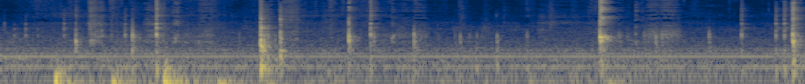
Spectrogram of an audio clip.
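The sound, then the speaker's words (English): Knife and plate clinks as homemade cookies made with butter, flour, sugar, candy canes and mint extract are cut into smaller pieces, many scattered sharp clicks and taps at uneven intervals. “Let me cut them up into smaller pieces first.”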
